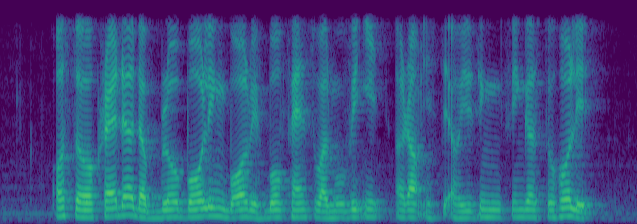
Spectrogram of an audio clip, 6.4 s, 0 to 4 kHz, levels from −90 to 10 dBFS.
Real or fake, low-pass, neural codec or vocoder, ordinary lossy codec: real; 3.6 kHz; none; none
